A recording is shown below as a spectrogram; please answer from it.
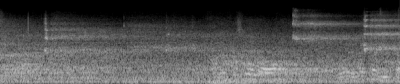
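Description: Badminton rally: three sharp racket strikes on the shuttlecock, each with a short ringing ping, echoing in a large hall with voices in the background.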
